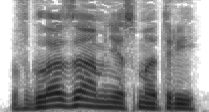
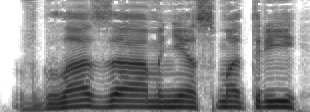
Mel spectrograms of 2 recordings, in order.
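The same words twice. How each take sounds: First: Said in the usual way. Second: Slow, deliberate stern order; a coach's angry, measured command. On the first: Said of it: "повторила". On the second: Acted. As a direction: lay down the law, slowly. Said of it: "сердито и властно повторила".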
